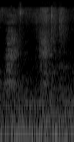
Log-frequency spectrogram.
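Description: Sammy the dog pants and whimpers softly at close range, a steady breathy rhythm with faint low whines running through the short stretch.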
